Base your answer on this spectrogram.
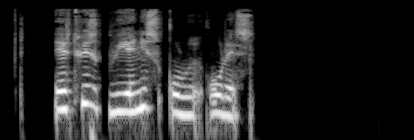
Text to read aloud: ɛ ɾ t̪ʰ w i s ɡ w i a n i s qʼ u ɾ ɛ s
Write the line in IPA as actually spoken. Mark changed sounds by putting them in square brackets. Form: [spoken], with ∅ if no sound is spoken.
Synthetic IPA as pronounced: ɛ ɾ t̪ʰ w i s ɡ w i [ɛ] n i s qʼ u ɾ ɛ s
